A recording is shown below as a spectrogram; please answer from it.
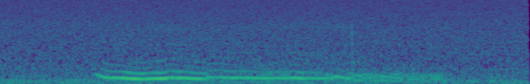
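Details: Dachshund asleep and occasionally snoring, its sleep noises described as whining cries or pigeon-like coos; here one long wavering nasal whine lasting nearly two seconds, sliding down and trailing off softly against a hushed indoor background.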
